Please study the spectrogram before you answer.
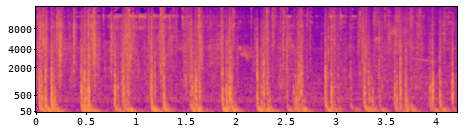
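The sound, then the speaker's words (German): A spurred horse gallops off into a dark forest, its hooves pounding in many loud, rhythmic clusters that keep an even pace from start to finish, with no voices. “Meo stieg auf, zog vor der Fee den Hut und gab dem Pferd die Sporen. Es sprengte in den bekannten finsteren Wald hinein.”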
